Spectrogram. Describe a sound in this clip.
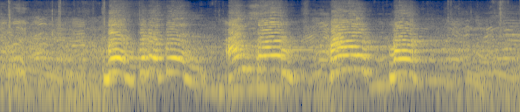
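Men on the court shout loudly.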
